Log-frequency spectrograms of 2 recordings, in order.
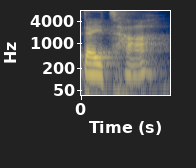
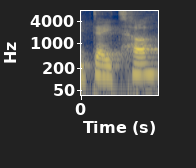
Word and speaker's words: data: to my mind is data she said data um but it should be data the schwa on the a so not too serious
